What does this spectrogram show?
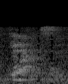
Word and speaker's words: Danyse: Sounds like fantasy, but it's pronounced Danyse, right?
